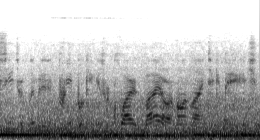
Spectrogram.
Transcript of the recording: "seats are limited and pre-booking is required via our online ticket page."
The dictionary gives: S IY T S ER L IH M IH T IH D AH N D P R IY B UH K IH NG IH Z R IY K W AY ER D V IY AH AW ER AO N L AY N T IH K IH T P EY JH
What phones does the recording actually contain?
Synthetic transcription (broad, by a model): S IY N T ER L IH M IH T IH D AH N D P R IY B UH K IH NG IH Z R IY K W AY ER D B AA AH AW ER AO N L AY N T IH K IH T P EY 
